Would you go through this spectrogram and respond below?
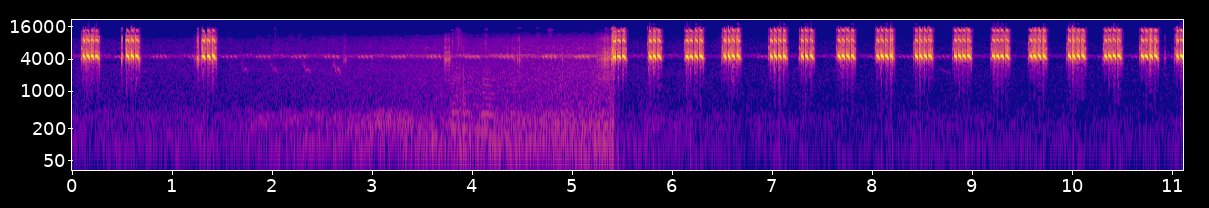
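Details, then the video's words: Cricket singing at night from a hole in the ground: bright high chirps, a few at first, then a quiet pause with faint low rustling, followed by a steady run of evenly spaced pulsed chirps about three per second. "Watch and Listen a singing Cricket (Chirping sounds, Hole in the ground, Night Ambient Sounds)"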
